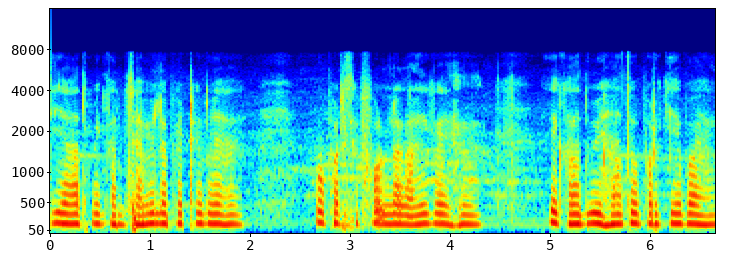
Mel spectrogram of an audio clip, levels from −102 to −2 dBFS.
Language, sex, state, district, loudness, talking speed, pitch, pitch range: Hindi, male, Punjab, Fazilka, -16 LUFS, 145 wpm, 160 Hz, 155-170 Hz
